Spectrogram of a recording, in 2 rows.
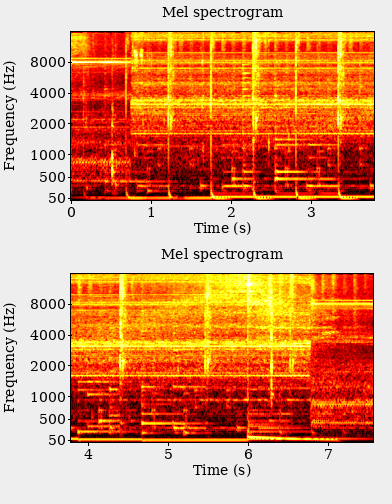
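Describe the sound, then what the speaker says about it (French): A Sylco S520 professional soft-serve ice cream machine runs as its product is emptied out, with a low motor drone and a busy series of mechanical clicks, ratcheting knocks and clanks close by. "Et maintenant, on va pouvoir vider le produit."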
